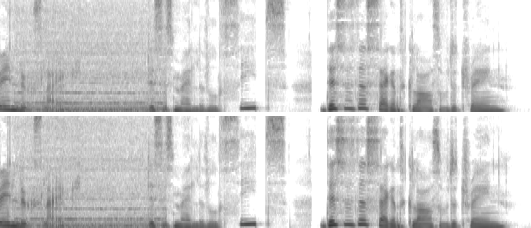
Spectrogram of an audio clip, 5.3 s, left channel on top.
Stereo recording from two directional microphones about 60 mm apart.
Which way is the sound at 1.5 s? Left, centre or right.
Right.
